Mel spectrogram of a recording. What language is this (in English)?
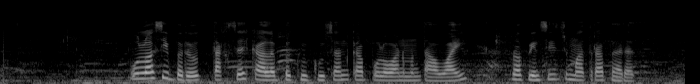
Javanese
